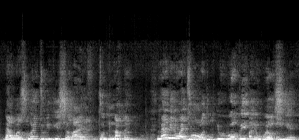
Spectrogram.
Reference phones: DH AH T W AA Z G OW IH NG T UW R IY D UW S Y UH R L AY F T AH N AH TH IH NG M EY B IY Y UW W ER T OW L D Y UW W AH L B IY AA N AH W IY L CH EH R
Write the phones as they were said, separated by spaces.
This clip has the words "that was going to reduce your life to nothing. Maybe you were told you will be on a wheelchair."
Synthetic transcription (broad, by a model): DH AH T W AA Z G OW IH NG T UW R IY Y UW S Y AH L AY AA T AH N AH TH IH NG M EY B IY Y UW W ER T OW L D Y UW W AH W B IY AA N AH W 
